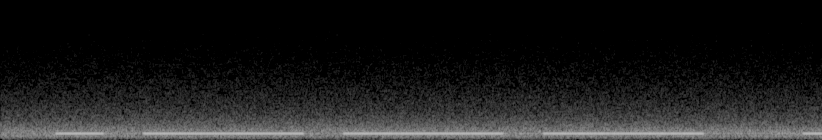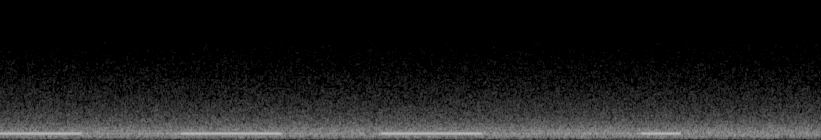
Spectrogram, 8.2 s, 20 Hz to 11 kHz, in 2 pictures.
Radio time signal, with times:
0.5-1.5 0
1.5-2.5 0
2.5-3.5 0
3.5-4.5 1
4.5-5.5 1
5.5-6.5 1
6.5-7.5 M

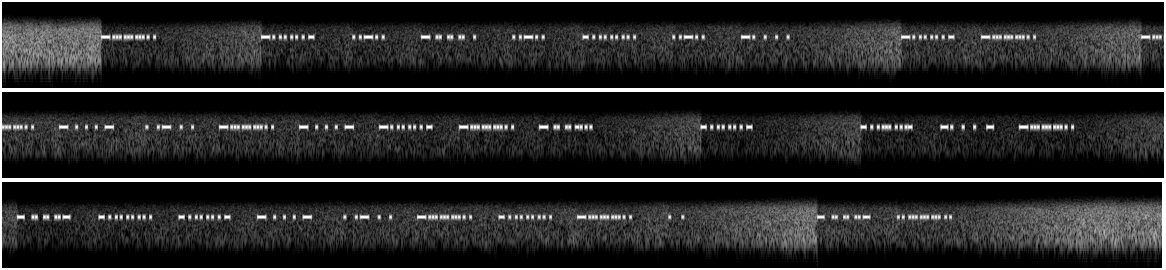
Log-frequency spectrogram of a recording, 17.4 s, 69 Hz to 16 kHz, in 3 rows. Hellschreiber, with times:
0.5-0.8 E
1.3-4.0 DIFICIL
4.5-5.2 DE
5.7-8.8 ENTENDER
9.3-9.6 O
10.1-11.2 QUE
11.7-15.2 ACONTECE,
15.7-16.4 AS

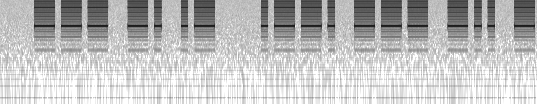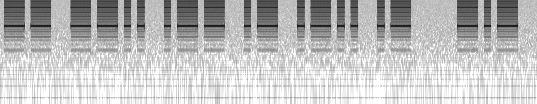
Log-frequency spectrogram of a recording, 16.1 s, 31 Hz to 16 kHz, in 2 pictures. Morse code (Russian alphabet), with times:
0.5-3.2 ОНА
3.9-14.2 ПОДОЗВАЛА
14.9-15.8 К

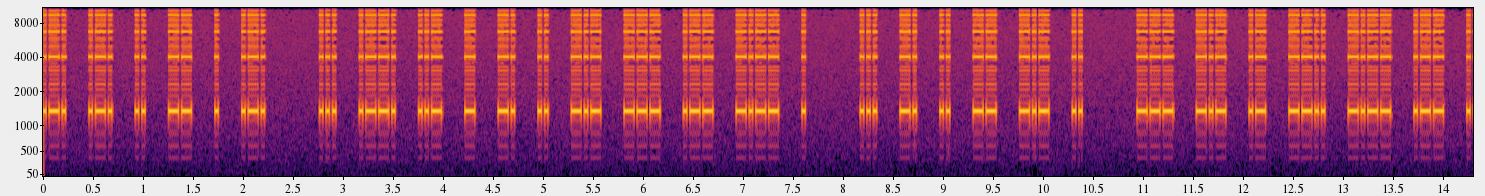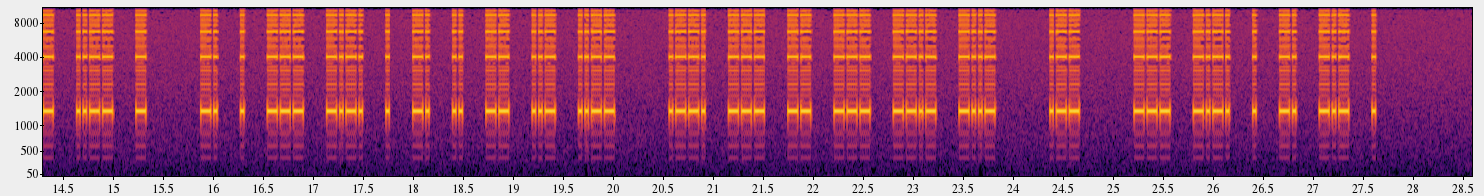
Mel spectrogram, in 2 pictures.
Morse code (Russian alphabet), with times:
0.0-2.2 …
2.8-7.6 СПУТНИКОВЫЕ
8.2-10.4 СНИМКИ
10.9-15.3 ОКАЗЫВАЮТ
15.9-20.0 НЕОЦЕНИМУЮ
20.6-23.8 ПОМОЩЬ
24.4-24.7 В
25.2-27.6 ОЦЕНКЕ

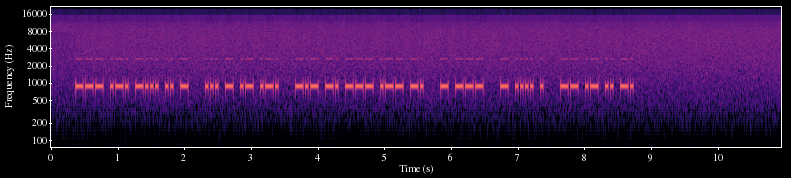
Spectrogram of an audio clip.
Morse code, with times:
0.4-2.0 ORBIT
2.3-3.4 STAR
3.7-5.6 KNOWN
5.8-6.5 TO
6.7-7.4 THE
7.6-8.7 MAIN

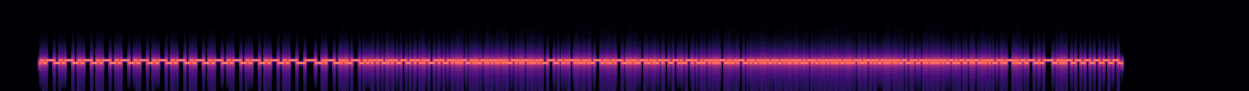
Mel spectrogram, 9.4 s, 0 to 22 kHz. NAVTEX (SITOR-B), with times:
2.7-3.5 ZCZC
3.4-4.4 PE96
4.4-5.2 NAV
5.1-6.3 WARNING
6.2-7.2 353.
7.0-8.0 BUOY

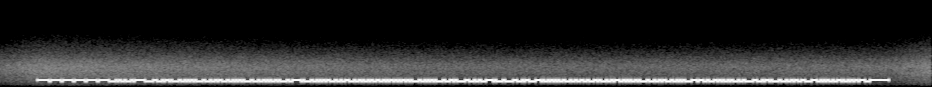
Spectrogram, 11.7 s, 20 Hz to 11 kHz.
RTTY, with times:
1.8-2.6 THERE
2.7-3.2 ARE
3.3-4.4 SEVERAL
4.5-5.9 DIFFERENT
6.0-7.1 METHODS
7.2-7.5 IN
7.7-8.1 USE
8.3-9.2 AROUND
9.3-9.8 THE
9.9-11.0 WORLD.

